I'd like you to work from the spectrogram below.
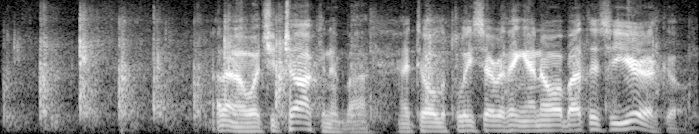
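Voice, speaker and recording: An actor playing a defensive, irritable suspect who answers curtly and sarcastically in a 1950s radio drama. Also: male voice, lowish voice, expressive, fairly quick, pushed and bright, a little hiss or hum. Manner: curt, sarcastic, evasive. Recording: dull lo-fi 1950s radio recording.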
